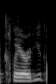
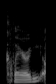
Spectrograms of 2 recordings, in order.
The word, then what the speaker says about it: Clardy: Hit me up on Twitter at Troy Clarity. The last name is spelled C-L-A-R-D-Y, at Troy Clarity.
